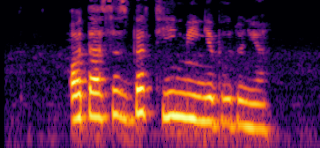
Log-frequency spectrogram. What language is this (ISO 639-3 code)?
uzb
